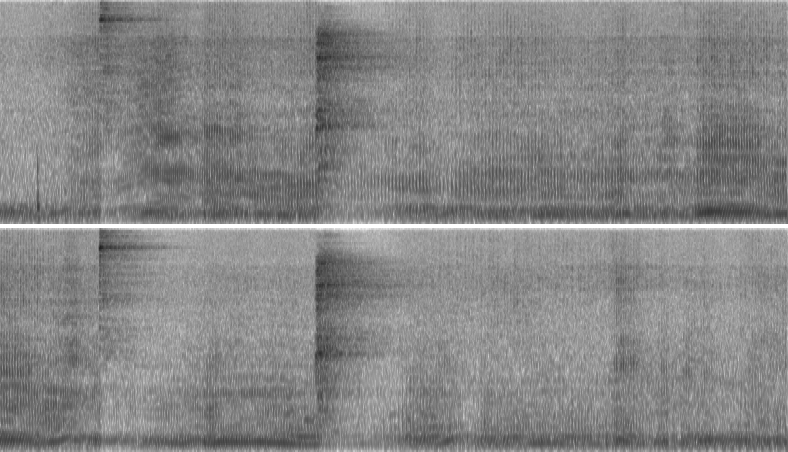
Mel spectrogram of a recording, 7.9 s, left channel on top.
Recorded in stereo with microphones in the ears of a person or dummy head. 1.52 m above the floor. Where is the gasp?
45° right (ahead or behind), 2 m.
